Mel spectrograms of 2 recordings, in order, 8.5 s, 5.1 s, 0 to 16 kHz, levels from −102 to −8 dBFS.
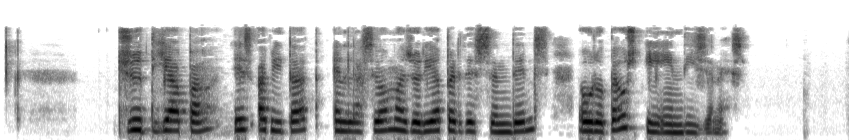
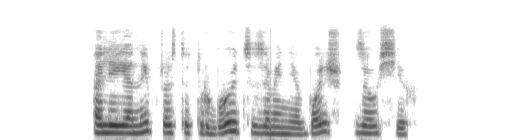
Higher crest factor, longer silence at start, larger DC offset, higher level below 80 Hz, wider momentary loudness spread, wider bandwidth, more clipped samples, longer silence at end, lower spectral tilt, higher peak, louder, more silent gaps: about the same, 16 dB vs 18 dB; first, 1.2 s vs 0.95 s; neither; first, -62 dBFS vs -82 dBFS; about the same, 12 LU vs 12 LU; about the same, 7.8 kHz vs 7.4 kHz; neither; about the same, 1.05 s vs 1 s; second, -3.5 dB/octave vs -6 dB/octave; first, -2 dBFS vs -24 dBFS; first, -17 LUFS vs -41 LUFS; second, none vs 1.76-1.80 s, 1.93-1.97 s, 3.41-3.54 s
